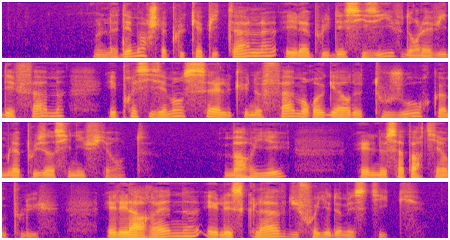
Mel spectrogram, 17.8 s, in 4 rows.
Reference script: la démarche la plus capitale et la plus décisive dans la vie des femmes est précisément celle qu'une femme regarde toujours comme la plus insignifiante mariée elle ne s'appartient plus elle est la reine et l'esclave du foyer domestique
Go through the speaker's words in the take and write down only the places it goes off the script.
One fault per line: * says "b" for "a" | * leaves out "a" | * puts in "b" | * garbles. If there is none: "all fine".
all fine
